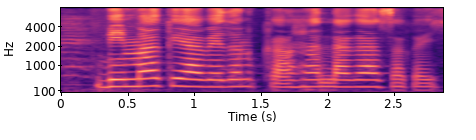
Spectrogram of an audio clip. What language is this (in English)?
Maithili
